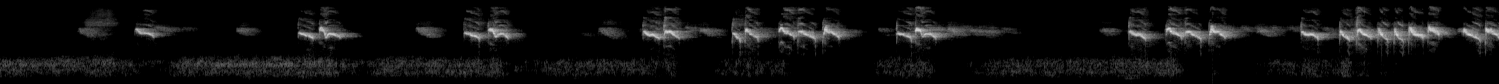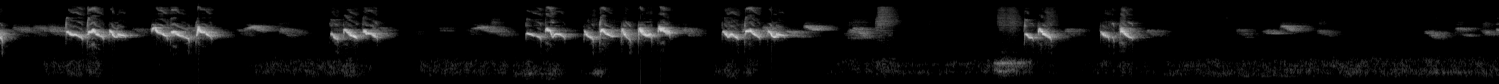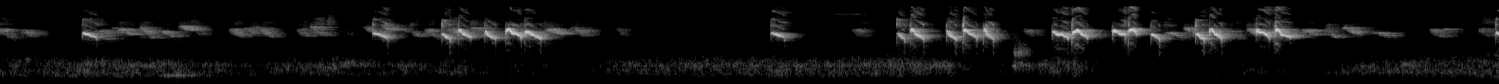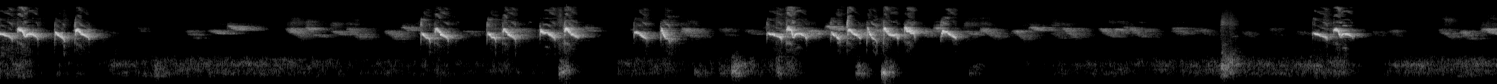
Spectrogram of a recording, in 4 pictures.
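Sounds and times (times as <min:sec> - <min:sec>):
bird twittering song: 0:00.0 - 0:59.9.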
